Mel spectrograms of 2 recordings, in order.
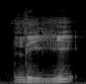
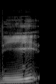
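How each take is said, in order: First: The pitch dips low, then rises. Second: The pitch rises steadily from mid. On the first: "third tone" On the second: "second tone"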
